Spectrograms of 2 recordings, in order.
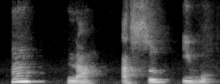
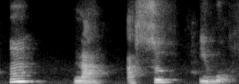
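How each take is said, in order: Both takes have the same delivery.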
